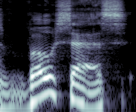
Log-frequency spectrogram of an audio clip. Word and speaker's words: Voces: Oh, so Wes says Voces is pronounced Voce.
